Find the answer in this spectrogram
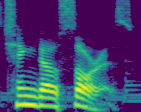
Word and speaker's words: Tsintaosaurus: I am pronouncing this Tsintaosaurus.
